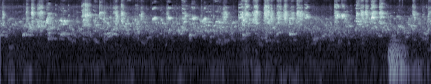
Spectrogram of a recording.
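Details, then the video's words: Budgies at play keep up an unbroken, lively warble of quick chirps, squeaks and buzzy twitters overlapping one another, with a brief low thump near the end. "Budgies Singing and Chirping"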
